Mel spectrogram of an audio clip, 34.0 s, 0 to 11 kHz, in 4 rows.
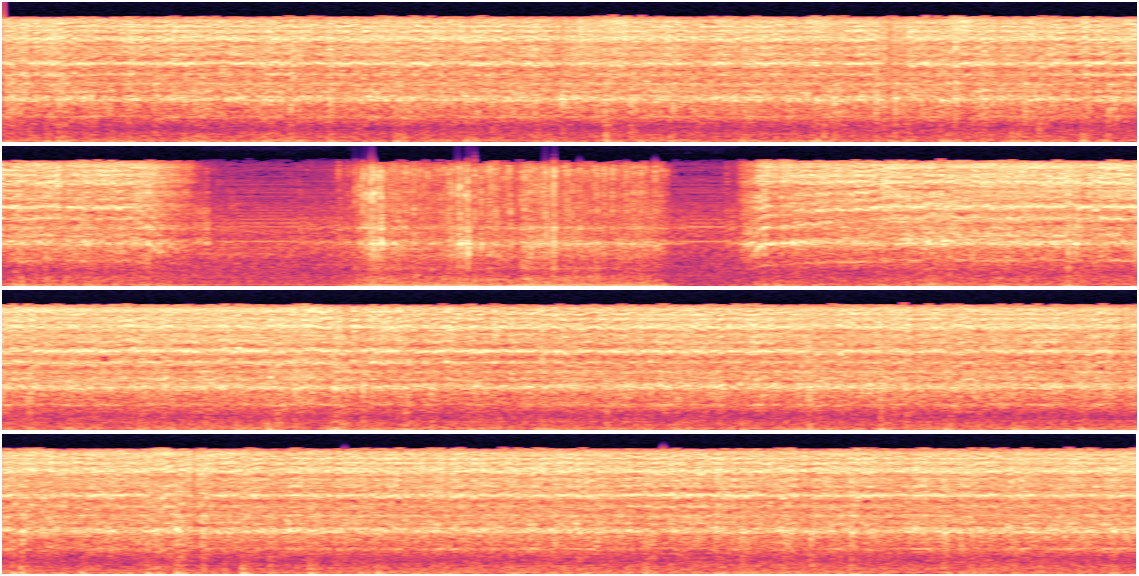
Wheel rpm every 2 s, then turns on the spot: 160, 160, 160, 160, 150, 30, 30, 100, 160, 160, 160, 160, 160, 160, 160, 160, 160.
10-14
